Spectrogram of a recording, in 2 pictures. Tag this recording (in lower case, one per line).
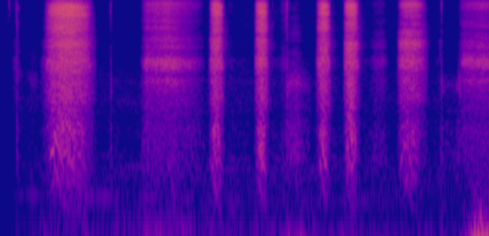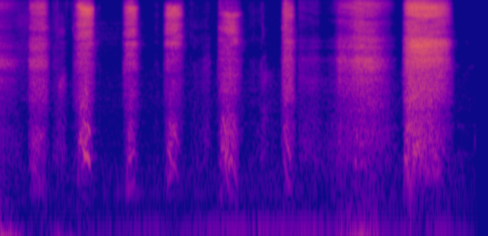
respiratory sounds
breathing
